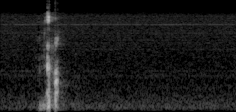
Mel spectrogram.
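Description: A man makes one short hiccup-like catch in the throat about half a second in, lasting a fraction of a second.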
